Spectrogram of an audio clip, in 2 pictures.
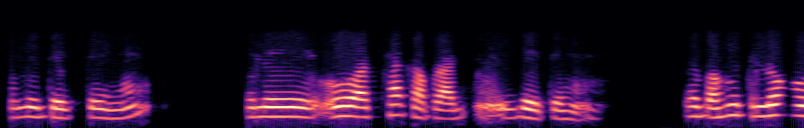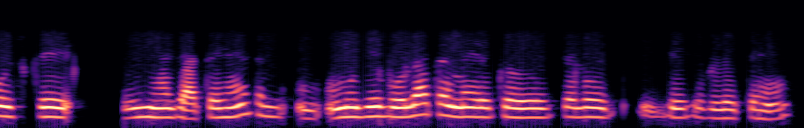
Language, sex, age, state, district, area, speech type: Hindi, female, 30-45, Uttar Pradesh, Jaunpur, rural, conversation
